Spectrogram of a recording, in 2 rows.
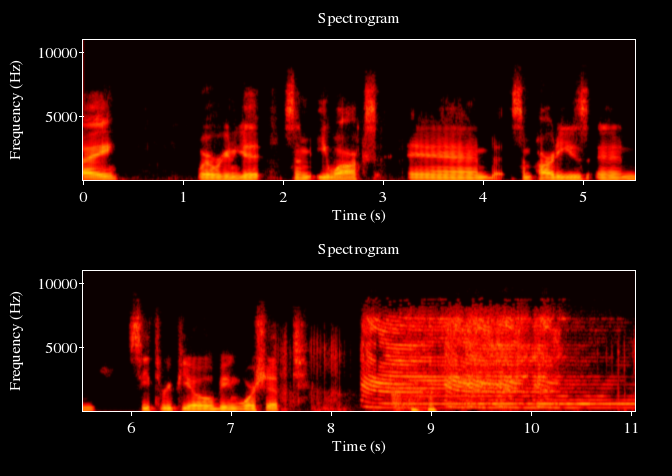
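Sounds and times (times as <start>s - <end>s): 
speech: 0.0s - 0.4s, 1.2s - 9.4s
air horn blast: 8.3s - 11.0s.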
